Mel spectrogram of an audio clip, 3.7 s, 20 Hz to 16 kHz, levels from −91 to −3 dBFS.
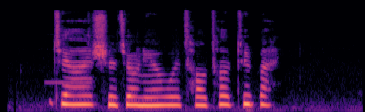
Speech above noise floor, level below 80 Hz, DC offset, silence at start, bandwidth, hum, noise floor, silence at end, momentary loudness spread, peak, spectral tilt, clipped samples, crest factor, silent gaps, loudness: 38 dB; -78 dBFS; under 0.1%; 0.5 s; 11.5 kHz; none; -67 dBFS; 0.95 s; 9 LU; -16 dBFS; -3.5 dB/octave; under 0.1%; 14 dB; none; -29 LUFS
